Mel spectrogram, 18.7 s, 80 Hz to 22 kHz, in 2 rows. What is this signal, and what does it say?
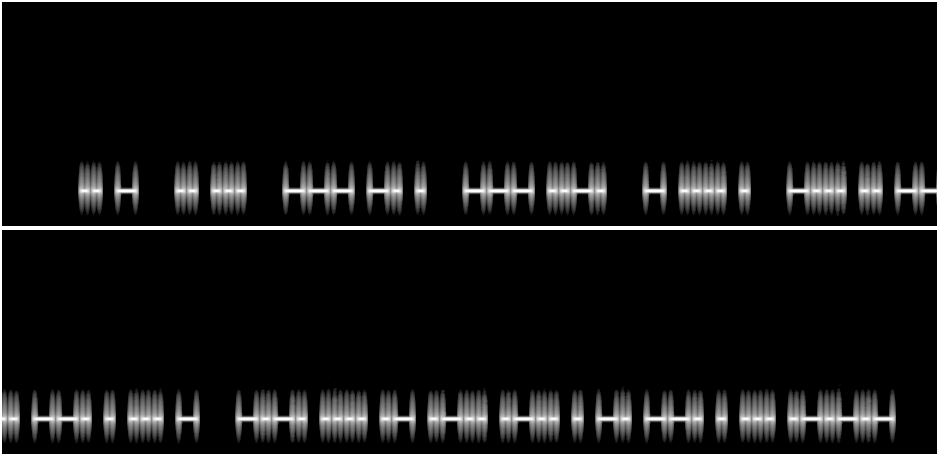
Morse code, heard as a keyed tone, about 20 wpm, 700 Hz. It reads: IT IS ONE OF THE BIGGEST CHALLENGES.
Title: Sentences with 4-Word Phrases - Spoken Beginning - 20wpm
